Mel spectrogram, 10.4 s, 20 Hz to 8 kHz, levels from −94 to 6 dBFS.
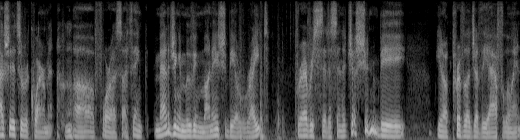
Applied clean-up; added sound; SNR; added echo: none; Walk, footsteps; 15 dB; none.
